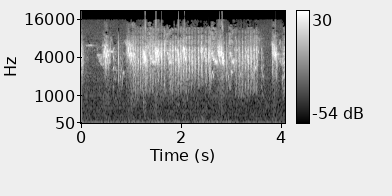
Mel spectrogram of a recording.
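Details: Sparrows calling the flock, a lure for trapping; a short opening chirp, then a long run of dense, buzzy overlapping chatter, and a final brief chirp burst.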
